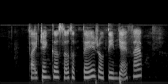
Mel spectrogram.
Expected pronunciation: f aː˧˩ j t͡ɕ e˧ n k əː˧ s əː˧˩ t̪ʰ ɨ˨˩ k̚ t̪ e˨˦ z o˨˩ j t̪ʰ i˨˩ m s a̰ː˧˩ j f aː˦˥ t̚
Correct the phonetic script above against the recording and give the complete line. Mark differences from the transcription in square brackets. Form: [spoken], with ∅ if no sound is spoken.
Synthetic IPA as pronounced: f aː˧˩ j t͡ɕ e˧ n k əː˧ s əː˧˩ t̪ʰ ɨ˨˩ k̚ t̪ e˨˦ z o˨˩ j [t̪] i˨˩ m [z] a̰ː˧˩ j f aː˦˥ [p̚]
